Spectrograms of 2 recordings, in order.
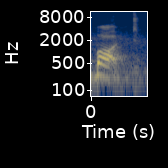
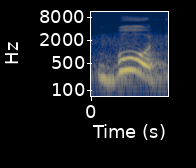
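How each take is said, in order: First: "bot" with a short open aw vowel. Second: "boat" with a long, closed oh vowel. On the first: Teacher shows the misreading, "bot" with short open O. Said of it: "This is boat, long sound word". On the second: Teacher shows long sound word, "boat" with long oh. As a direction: draw out the oh in "boat", slowly. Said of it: "long sound word". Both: Shown as a demonstration.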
